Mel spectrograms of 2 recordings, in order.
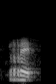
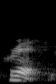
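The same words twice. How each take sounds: First: The vowel is crisp and open, Spanish-like. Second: The vowel is softer and more muted. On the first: The speaker calls it wrong. "no decimos red" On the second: The speaker calls it right. "Un poco más suave y apagada"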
